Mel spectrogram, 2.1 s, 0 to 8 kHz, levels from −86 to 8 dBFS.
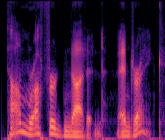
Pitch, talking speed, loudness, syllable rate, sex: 120 Hz, 145 wpm, -19 LUFS, 3.8 syllables/s, male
